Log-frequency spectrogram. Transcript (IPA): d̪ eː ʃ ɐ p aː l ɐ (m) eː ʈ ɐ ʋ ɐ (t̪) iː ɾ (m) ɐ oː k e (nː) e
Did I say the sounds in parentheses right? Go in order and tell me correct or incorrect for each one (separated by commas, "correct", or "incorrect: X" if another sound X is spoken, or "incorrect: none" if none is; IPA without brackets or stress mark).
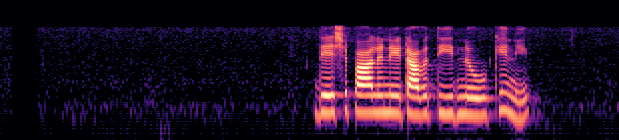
incorrect: n, correct, incorrect: n, incorrect: n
